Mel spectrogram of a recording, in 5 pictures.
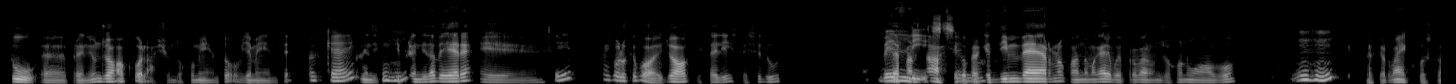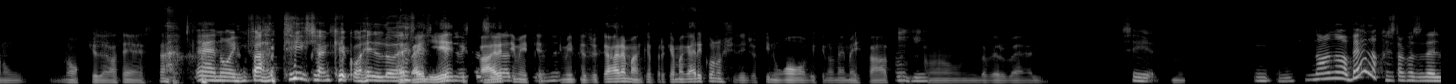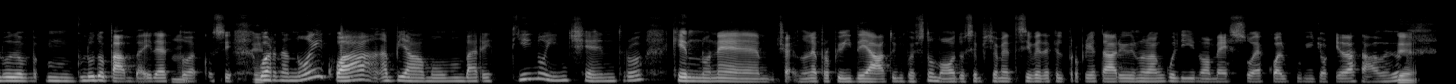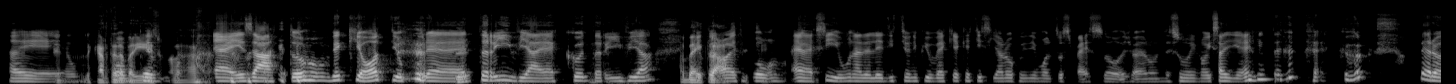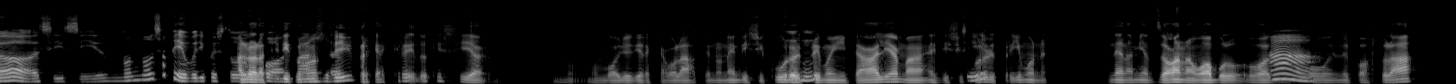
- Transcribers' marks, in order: other background noise; chuckle; laughing while speaking: "infatti c'è anche quello eh, da tenere in considerazione"; "cioè" said as "ceh"; "proprio" said as "propio"; laughing while speaking: "esatto"; laugh; background speech; laughing while speaking: "niente, ecco"; tapping
- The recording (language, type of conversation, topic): Italian, unstructured, Come ti piace passare il tempo con i tuoi amici?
